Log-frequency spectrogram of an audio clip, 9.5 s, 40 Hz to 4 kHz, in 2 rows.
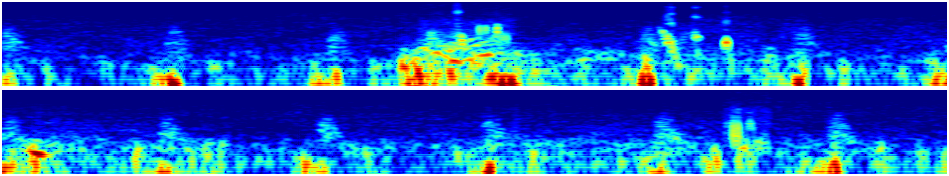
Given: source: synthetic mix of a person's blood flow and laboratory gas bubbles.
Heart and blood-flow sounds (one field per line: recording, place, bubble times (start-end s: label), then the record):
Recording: Doppler ultrasound of blood flow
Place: subclavian vein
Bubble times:
2.08-2.56 s: bubbles
3.28-3.50 s: bubbles
3.57-3.67 s: bubbles
8.33-8.57 s: bubbles
From the record:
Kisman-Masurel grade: 123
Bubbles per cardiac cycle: 1 to 2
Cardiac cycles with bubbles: 10 to 50%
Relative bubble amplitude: loud (0.450 to 0.775)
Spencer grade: 2 (many but less than half of the cardiac periods contain bubble signals, singularly or in groups)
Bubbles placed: anywhere in the cardiac cycle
